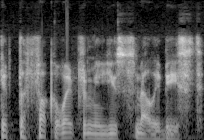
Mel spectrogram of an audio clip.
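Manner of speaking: whispering. In a tabletop game, a character speaks to another character, whispering. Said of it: "whisper to him".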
